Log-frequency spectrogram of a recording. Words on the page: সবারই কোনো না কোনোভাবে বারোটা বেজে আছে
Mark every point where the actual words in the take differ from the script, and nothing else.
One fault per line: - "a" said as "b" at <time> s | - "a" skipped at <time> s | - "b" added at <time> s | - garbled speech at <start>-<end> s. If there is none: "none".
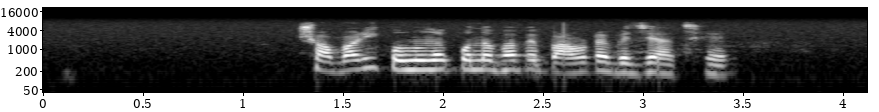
none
